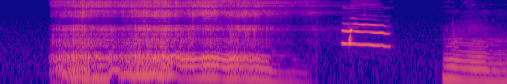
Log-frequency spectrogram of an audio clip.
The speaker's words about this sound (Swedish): Jag tycker nästan det låter lite gulligt ändå. Liten snarkorkester. I harmoni. Synd att båda är tondöva.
